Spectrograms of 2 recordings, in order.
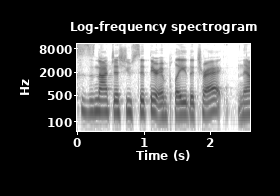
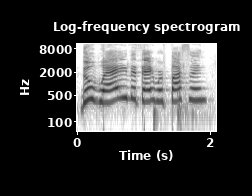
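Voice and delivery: incredulous; 10 semitones higher, 4 dB louder, slower than usual. Real, not acted. Disbelief at fussing grown men.

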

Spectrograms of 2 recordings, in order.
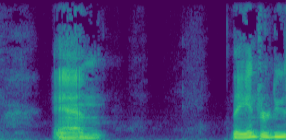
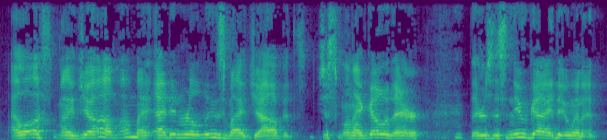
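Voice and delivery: high, jittery comic voice; nervous high-voiced oddball; twitchy high-pitched Bobcat bit; Bobcat's voice; 8 semitones higher than usual. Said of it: "channeling through me now".

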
